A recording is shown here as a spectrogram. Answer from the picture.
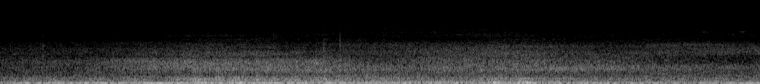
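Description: Norfolk Southern diesel locomotives approaching slowly, a steady low rumble of engines and rolling train with no horn. The sound swells a little in the middle.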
